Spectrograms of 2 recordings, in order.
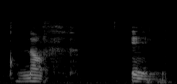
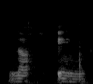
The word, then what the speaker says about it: nothing: it really comes here nothing nothing although it looks like the word no thing and we don't pronounce it no thing enough is close to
